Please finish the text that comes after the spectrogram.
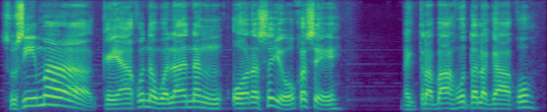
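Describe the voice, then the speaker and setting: Man playing a remorseful husband, earnest and pleading, fairly high voice, dry close sound, soft music underneath. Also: moderate pace, no room sound, lightly acted. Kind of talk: radio drama acting.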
